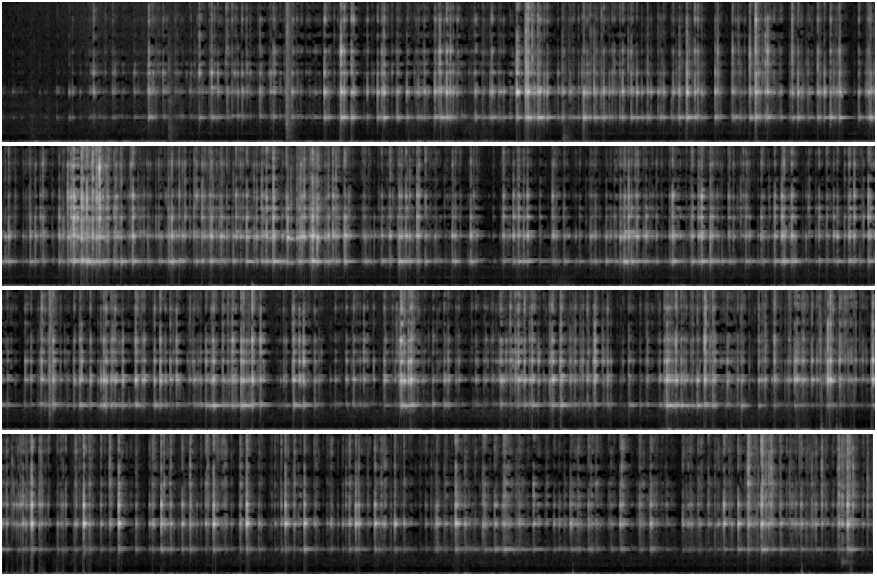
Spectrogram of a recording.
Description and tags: Ice cubes in a cocktail glass or pitcher
Ice cubes clinking and stirring in a glass or pitcher of juice, cocktail, beer or water; carried to a garden party or in a bar.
